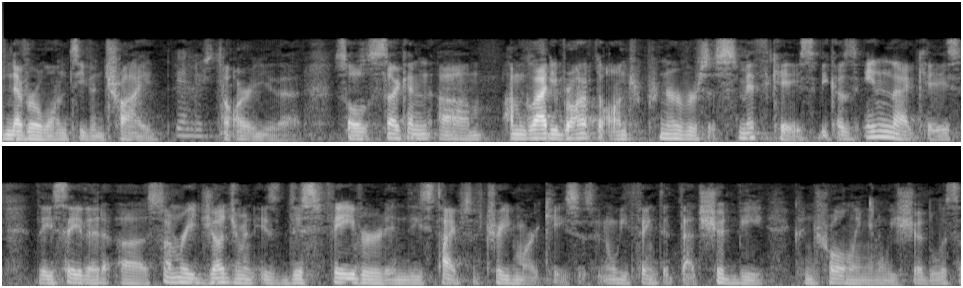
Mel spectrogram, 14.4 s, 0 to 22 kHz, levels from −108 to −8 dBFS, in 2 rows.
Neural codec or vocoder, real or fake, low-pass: vocoder, 22.05 kHz, 80 mel bands, WaveNeXt; fake; 7.2 kHz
